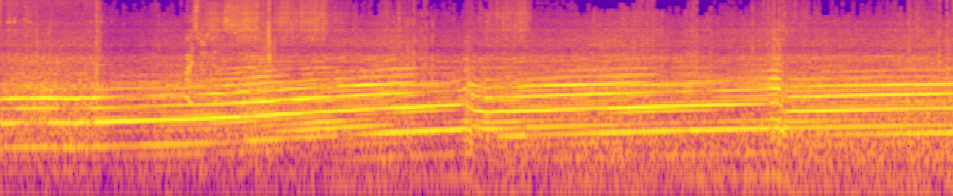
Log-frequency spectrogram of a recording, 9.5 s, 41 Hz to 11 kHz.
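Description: Ferrari 458 Italia's V8 accelerating hard under full throttle, heard from inside the cabin. The engine note climbs steadily and drops sharply at a quick upshift about halfway through, then climbs again to a second upshift near the end.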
